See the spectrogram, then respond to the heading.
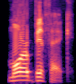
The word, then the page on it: morbific: American English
